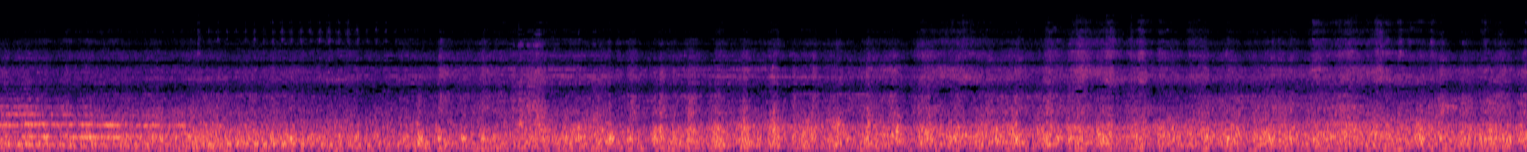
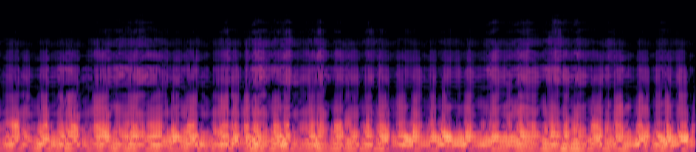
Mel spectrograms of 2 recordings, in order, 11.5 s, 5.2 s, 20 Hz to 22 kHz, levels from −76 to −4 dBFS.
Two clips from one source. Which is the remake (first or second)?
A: second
